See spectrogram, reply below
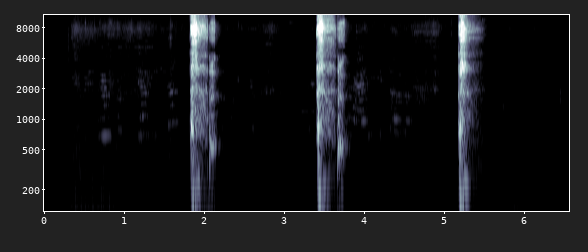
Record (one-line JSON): {"three_cough_length": "6.6 s", "three_cough_amplitude": 32768, "three_cough_signal_mean_std_ratio": 0.21, "survey_phase": "beta (2021-08-13 to 2022-03-07)", "age": "18-44", "gender": "Male", "wearing_mask": "No", "symptom_none": true, "smoker_status": "Never smoked", "respiratory_condition_asthma": false, "respiratory_condition_other": false, "recruitment_source": "REACT", "submission_delay": "5 days", "covid_test_result": "Negative", "covid_test_method": "RT-qPCR", "influenza_a_test_result": "Negative", "influenza_b_test_result": "Negative"}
